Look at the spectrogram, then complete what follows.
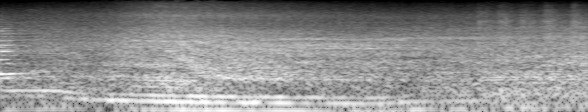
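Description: Road traffic: a motor vehicle's engine running close by, getting louder about a second in and then holding steady, with tyre hiss on the wet road.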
